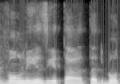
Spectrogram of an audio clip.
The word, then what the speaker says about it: Von Linsingen: O nome, a a pronúncia em português é Von Linzing, hein, né? Mas a pronúncia vem do alemão, né, que daí o V, daí é F, daí vira um fom. Aí é coisa assim. Mas é Von Lins que tá tá de bom tamanho.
